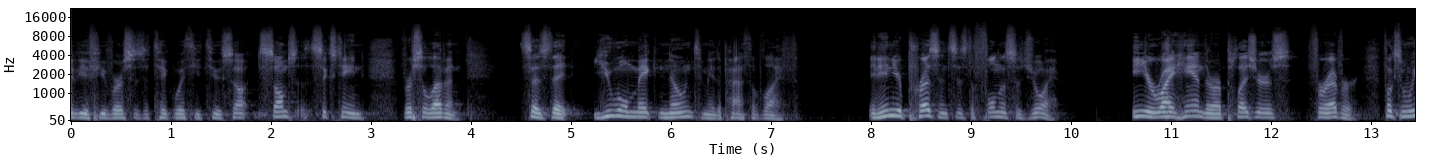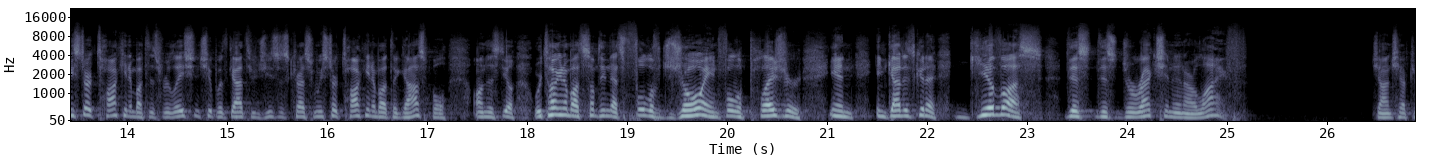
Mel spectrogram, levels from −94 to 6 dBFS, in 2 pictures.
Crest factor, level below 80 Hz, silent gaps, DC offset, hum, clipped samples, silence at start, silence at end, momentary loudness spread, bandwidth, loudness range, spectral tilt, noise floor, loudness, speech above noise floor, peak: 22 dB; -72 dBFS; none; under 0.1%; none; under 0.1%; 0 s; 0 s; 14 LU; 12 kHz; 9 LU; -5.5 dB/octave; under -90 dBFS; -35 LUFS; over 55 dB; -14 dBFS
